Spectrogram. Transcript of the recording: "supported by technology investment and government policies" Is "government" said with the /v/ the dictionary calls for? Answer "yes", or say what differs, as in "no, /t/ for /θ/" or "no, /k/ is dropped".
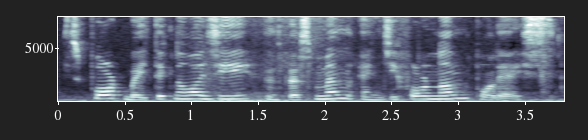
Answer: no, /f/ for /v/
